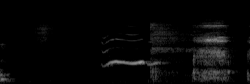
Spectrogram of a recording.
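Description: A cat gives a clear, drawn-out meow, followed by a couple of rougher, breathier cat cries in quick succession.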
